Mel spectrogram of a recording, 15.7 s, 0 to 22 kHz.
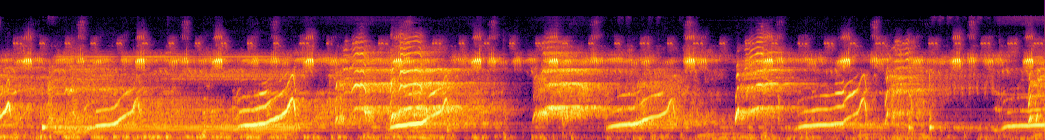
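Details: Hyenas very excited about something at Gowrie dam waterhole, Djuma Game Reserve, Sabi Sand Wildtuin, South Africa, 15 November 2023, on a live waterhole camera: a run of repeated rising whooping calls, several overlapping, over a steady high insect drone.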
